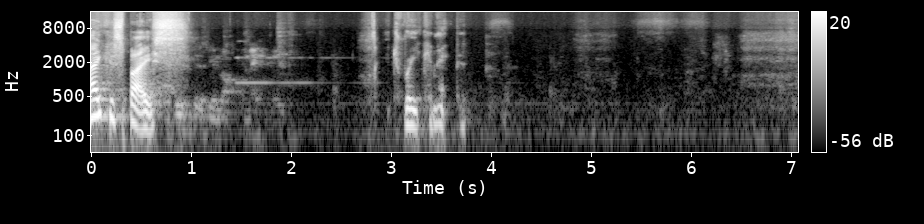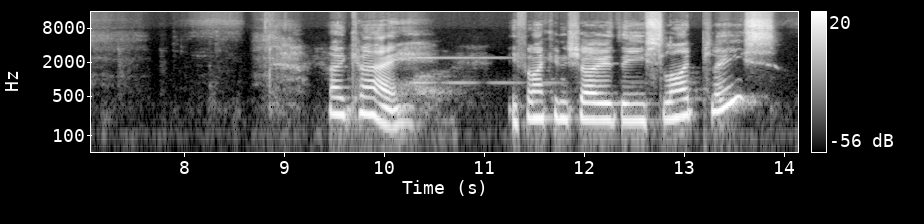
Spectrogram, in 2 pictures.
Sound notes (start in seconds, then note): 1.0 background chatter; 3.2 whispering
